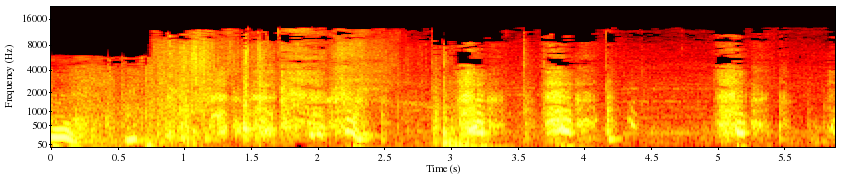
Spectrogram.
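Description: A young woman laughs loudly and shrieks close by.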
